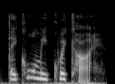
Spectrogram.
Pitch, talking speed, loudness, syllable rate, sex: 265 Hz, 205 wpm, -19 LUFS, 5.6 syllables/s, female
